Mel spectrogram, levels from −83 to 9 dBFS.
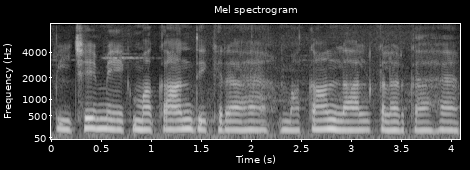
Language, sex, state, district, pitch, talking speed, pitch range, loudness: Hindi, female, Bihar, West Champaran, 185 Hz, 175 wpm, 180-195 Hz, -15 LUFS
